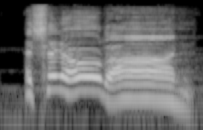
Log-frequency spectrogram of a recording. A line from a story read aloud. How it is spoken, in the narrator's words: I yelled back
